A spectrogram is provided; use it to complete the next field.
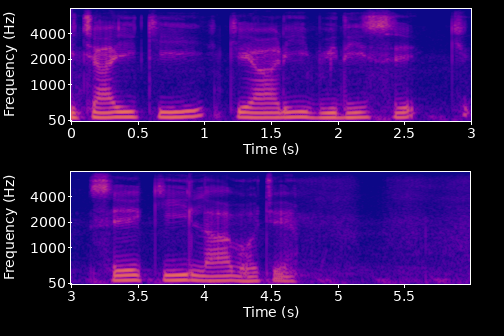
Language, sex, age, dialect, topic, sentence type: Magahi, male, 18-24, Northeastern/Surjapuri, agriculture, question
